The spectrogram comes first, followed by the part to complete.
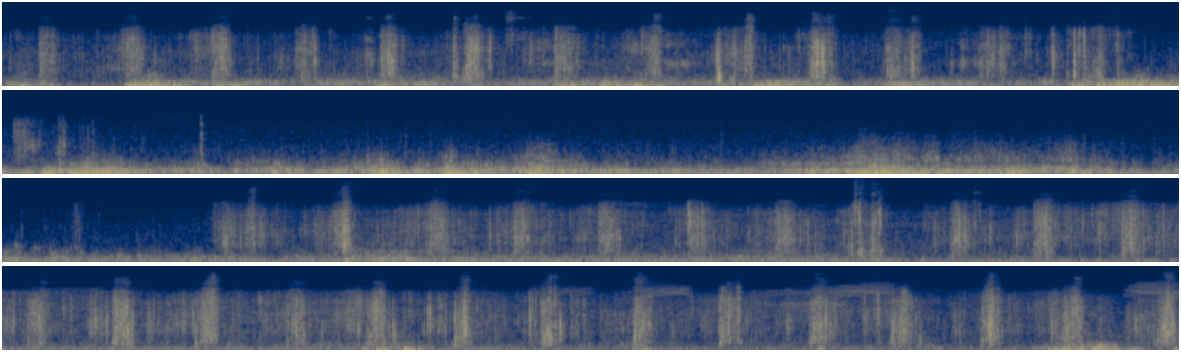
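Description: Walking footsteps on a dirt and gravel path, about two steps a second. For several seconds in the middle the steps fade under a low rumble, then return.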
